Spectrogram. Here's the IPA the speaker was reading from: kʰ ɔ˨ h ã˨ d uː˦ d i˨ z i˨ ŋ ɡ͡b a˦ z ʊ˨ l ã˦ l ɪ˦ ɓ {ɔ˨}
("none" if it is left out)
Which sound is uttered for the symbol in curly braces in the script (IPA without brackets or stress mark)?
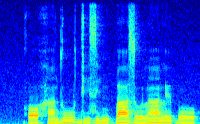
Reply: o˨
